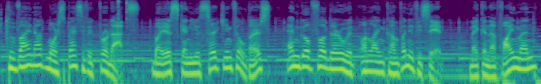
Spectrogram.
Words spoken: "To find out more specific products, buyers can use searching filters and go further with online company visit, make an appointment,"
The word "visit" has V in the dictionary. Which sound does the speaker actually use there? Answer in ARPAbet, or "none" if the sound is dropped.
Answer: F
